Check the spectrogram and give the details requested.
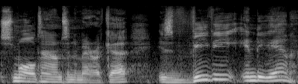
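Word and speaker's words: Vevay: towns in America is Viv Indiana Vib you pronounced it right that's how the locals say it um so Vib Indiana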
